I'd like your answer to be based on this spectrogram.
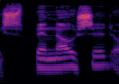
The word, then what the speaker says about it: spinosad: That's the active ingredient in the product, and it's S-P-I-N-O-S-A-D, spinosad or spinosad, some people pronounce it.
